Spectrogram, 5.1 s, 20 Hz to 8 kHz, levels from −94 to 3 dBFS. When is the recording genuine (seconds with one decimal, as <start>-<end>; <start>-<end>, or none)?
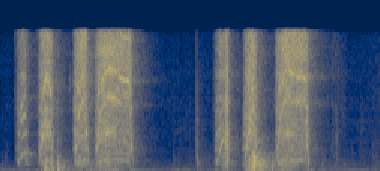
1.5-2.2; 3.0-3.6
